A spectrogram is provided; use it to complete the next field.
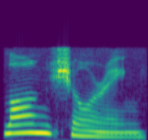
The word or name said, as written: longshoring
